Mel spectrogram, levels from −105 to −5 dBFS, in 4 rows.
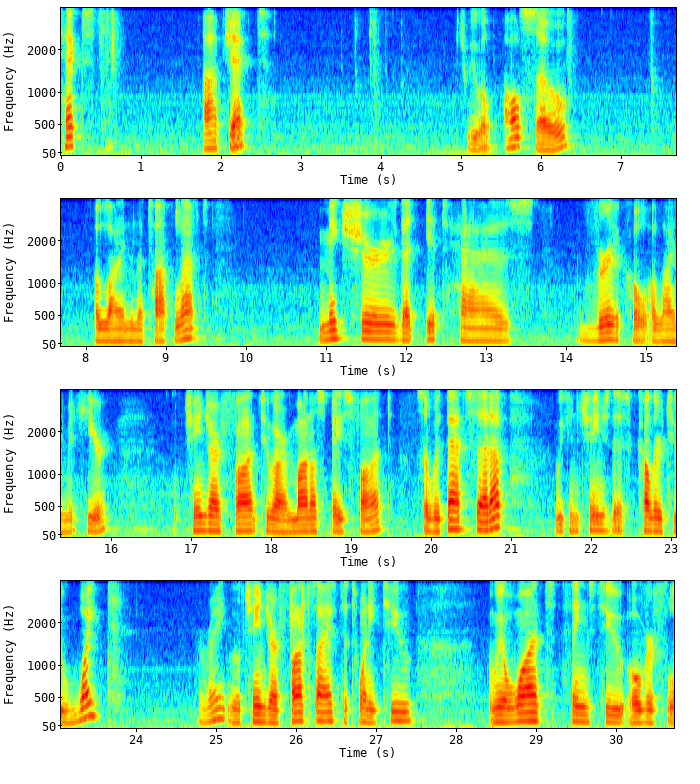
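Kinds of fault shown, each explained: No kinds of fault are heard in the clip.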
